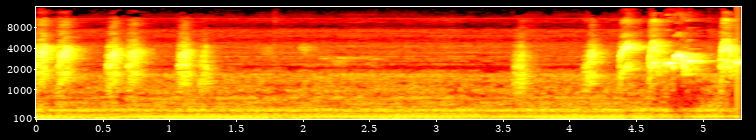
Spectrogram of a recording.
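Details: Sooty-headed bulbul singing to provoke rivals: three separate chirps, a quiet pause of about two seconds, then a rising cluster of sharp notes ending in a quick warbled phrase; steady low hum throughout.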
